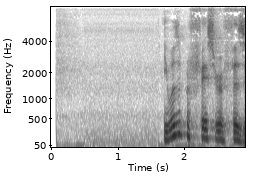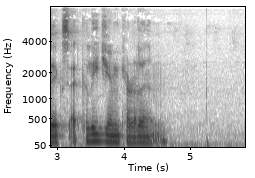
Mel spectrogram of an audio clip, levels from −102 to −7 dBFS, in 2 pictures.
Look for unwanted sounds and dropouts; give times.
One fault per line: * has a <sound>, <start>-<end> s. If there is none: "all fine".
all fine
